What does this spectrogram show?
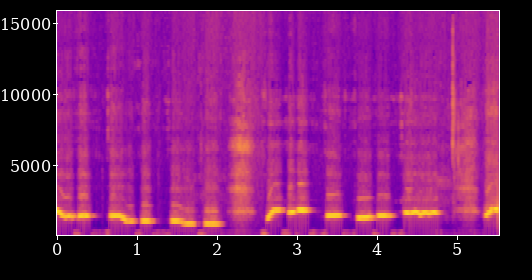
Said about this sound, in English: He's just showing off that he can whistle.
